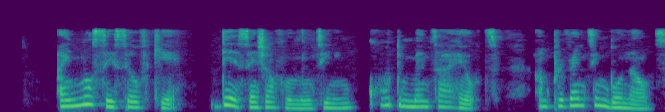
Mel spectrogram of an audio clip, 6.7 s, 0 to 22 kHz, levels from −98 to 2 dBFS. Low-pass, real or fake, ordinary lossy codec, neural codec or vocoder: 7.2 kHz; real; Opus, 64 kbps; none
